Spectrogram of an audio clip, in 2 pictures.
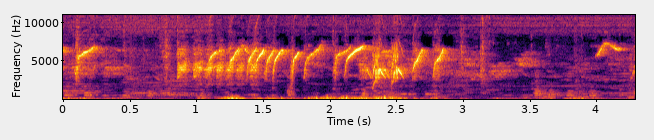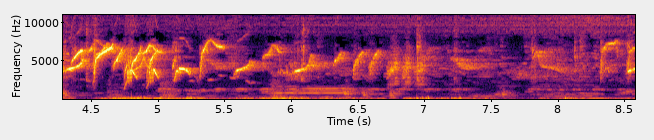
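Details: Lively gathering of cinereous tits, a recording played to help caged birds learn to sing quickly; dense high chirps and rapid repeated notes in two busy bursts separated by a quieter gap, with low rumbling background noise.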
